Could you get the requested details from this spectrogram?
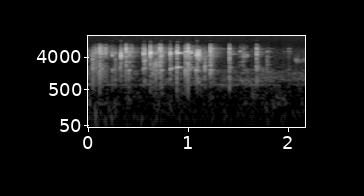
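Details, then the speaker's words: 2014 GMC Sierra 1500 AC compressor that seized after 9 years, removed and turned by hand; irregular metallic clinks and rattles from a broken internal piece, which the owner believes started with a part coming loose. "it doesn't sounds good well this is definitely broken"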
